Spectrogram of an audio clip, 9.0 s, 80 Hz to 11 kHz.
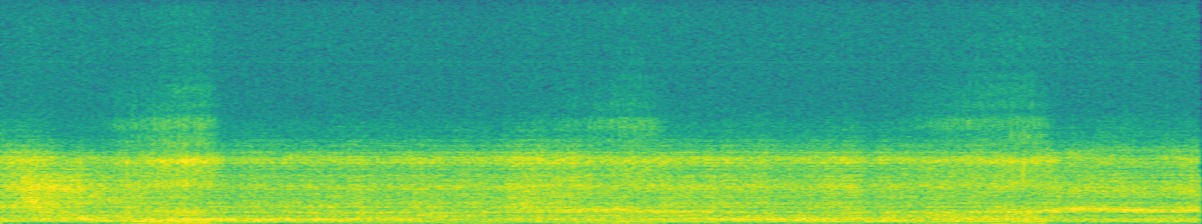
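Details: Adult snoring in sleep (dad), rough low snores repeating about every three seconds, roughly 20 breaths a minute, over steady room hum.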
